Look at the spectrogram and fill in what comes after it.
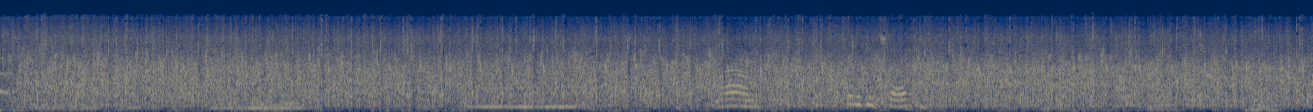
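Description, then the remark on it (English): Sustained applause from a large banquet audience at the Red Smith banquet, welcoming sportscaster Lesley Visser as speaker: a dense, steady wash of clapping lasting throughout, with a few faint voices and cheers mixed in underneath. “Let's give a Red Smith welcome.”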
